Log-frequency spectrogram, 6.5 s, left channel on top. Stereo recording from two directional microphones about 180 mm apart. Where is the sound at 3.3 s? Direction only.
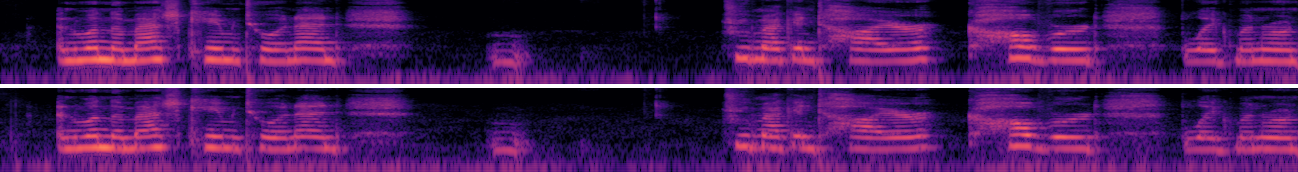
45° left (ahead or behind).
